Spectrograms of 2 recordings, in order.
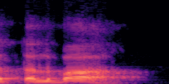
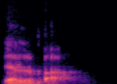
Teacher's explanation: واو جو ہے وہ بے میں بدل جاتا ہے، یعنی واو کا الگ تلفظ وہاں نہیں ہے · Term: کلکتیا اردو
